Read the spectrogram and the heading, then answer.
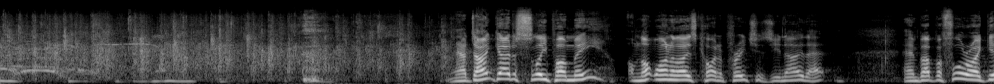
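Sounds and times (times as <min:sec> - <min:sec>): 
applause: 0:00.0 - 0:05.0
speech: 0:04.5 - 0:08.3, 0:09.0 - 0:09.9.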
